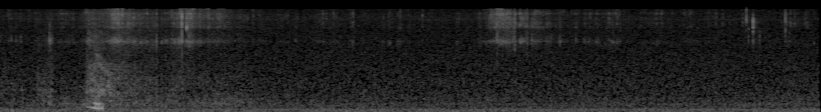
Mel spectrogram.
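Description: Near silence: room tone, with a softly spoken "yeah" about a second in and a couple of faint rustles.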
